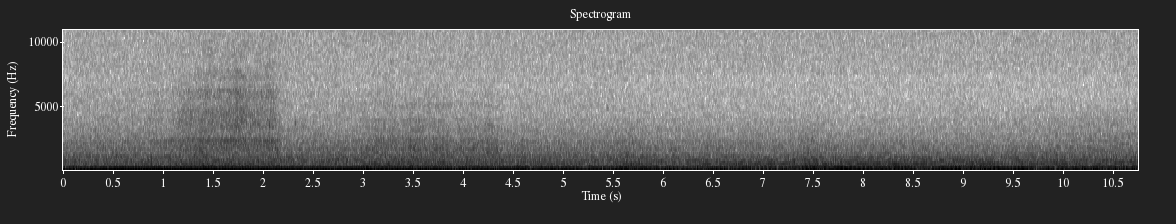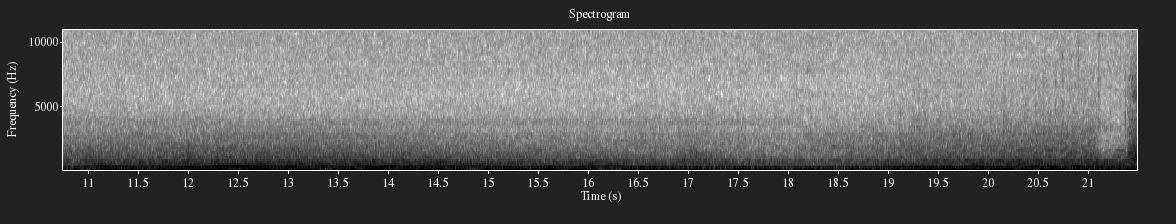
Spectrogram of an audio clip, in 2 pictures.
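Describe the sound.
A car driving, heard as a steady low engine drone with a constant hum that runs unbroken through the whole clip, with no voices.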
